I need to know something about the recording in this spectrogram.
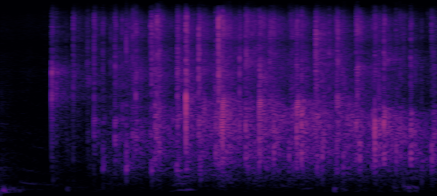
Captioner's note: audience Applauding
